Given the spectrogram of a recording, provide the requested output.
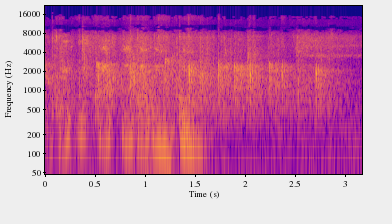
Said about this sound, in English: you guys never clap after I preach, but you clap after they, after they sing their songs, huh?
